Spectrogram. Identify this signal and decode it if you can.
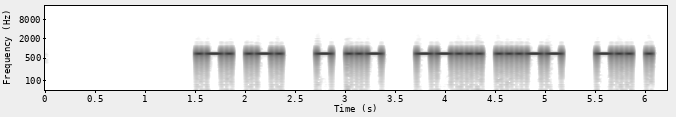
Morse code, heard as a keyed tone, about 24 wpm, 700 Hz. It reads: RR TU 73 DE
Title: Speed-Racing Common QSO Phrases - 20wpm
